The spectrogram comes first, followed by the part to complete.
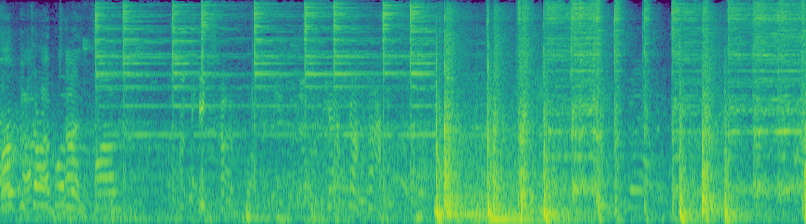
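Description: Acoustic drum kit played in a loose solo: cymbal crashes and snare hits ring out first, then from about halfway the bass drum and toms come in with heavy, uneven hits as the drummer works toward a rhythm.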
